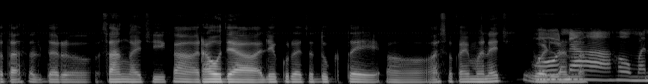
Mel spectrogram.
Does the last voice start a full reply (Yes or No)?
Yes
